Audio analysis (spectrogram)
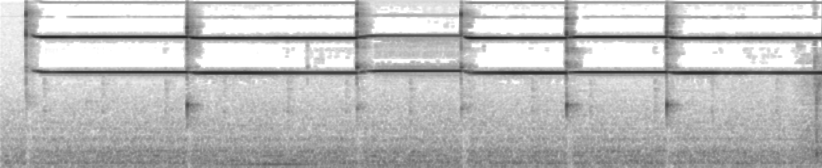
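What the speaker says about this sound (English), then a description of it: "I'm now going to connect the solar cells to the buzzer" A solar-cell-powered electronic buzzer sounds shrill, continuous and loud, with sharp clicks roughly every two seconds and a brief dip in loudness partway through.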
